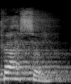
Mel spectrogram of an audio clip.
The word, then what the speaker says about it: castle: these this pattern comes stle is like castle castle so s t l e then t is silent here and the other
